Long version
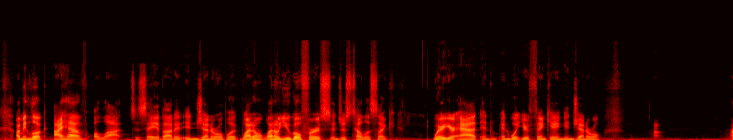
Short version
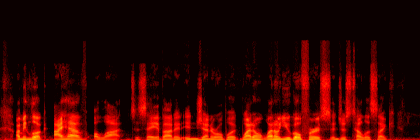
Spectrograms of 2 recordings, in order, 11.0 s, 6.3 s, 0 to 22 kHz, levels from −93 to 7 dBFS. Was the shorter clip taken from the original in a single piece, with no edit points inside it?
yes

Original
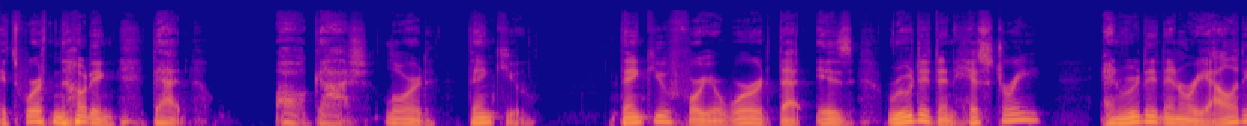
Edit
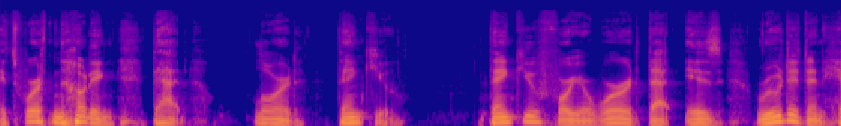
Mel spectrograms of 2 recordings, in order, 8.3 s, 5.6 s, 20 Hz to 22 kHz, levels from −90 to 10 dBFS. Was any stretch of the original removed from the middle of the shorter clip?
yes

